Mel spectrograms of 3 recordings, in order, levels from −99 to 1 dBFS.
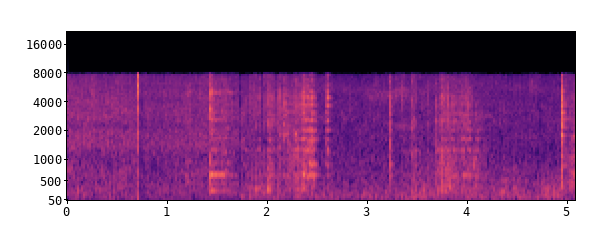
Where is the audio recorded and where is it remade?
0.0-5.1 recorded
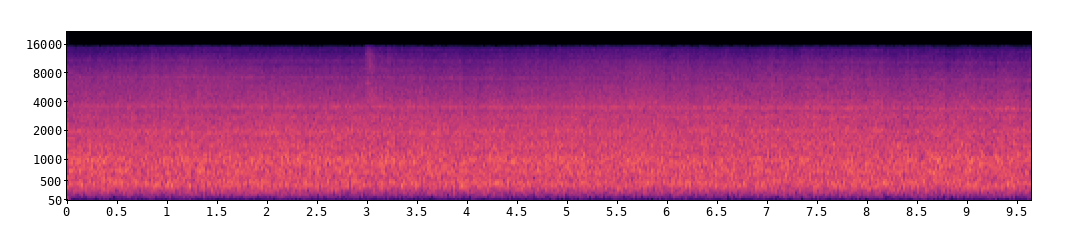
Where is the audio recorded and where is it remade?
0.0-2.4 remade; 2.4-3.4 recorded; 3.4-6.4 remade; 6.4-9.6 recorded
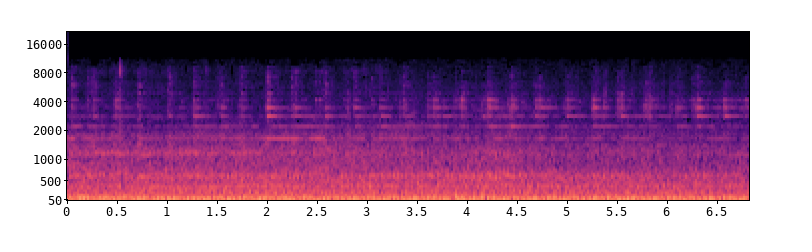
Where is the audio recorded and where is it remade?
0.0-6.8 recorded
